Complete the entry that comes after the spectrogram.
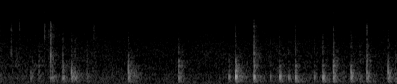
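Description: Long painted nails tap and scratch the same page spread of an open glossy magazine lying flat on a table, its thin coated paper pages resting over a soft stack. Fifteen short, dry, papery taps with mid-range body and almost no ring are heard, spaced sparsely at first, then coming in a quicker, louder run in the second half, with faint scratchy brushing between them.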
